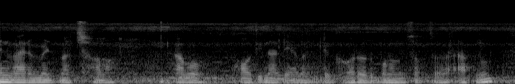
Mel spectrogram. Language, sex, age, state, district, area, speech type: Nepali, male, 18-30, West Bengal, Darjeeling, rural, spontaneous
